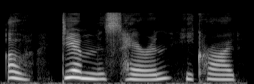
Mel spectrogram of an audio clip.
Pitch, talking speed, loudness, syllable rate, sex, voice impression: 250 Hz, 140 wpm, -19 LUFS, 3.6 syllables/s, female, feminine, slightly adult-like, slightly cute, slightly refreshing, friendly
